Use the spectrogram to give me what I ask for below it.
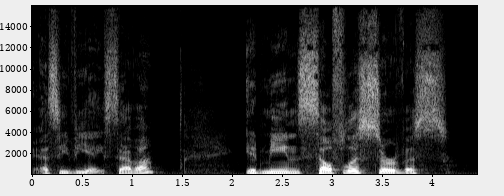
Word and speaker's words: seva: There's a Sanskrit word, seva. I think I'm pronouncing that right. S-E-V-A, seva.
